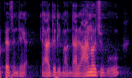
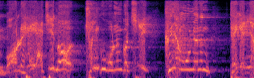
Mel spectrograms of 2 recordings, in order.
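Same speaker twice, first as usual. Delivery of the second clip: much higher, louder, slow mock-demanding God; mock stern God; 8 dB louder than usual. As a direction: shout it like a petty, demanding God. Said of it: "하나님이 우리한테".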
